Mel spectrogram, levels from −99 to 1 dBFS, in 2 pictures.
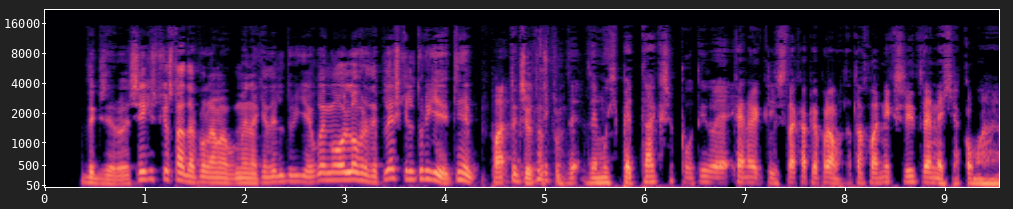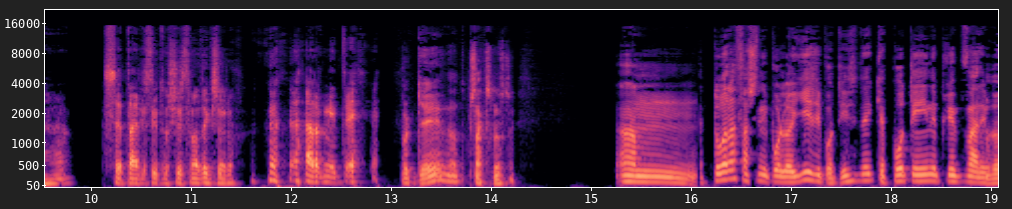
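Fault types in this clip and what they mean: Damaged data in a compressed stream: corrupted bytes in the coded speech make the decoder misread frames and resync at the next header. This gives brief blips of about 20 ms at 6.88–6.90 s, right after "μου έχει πετάξει ποτέ", at 16.02–16.05 s, just before "τώρα θα συνυπολογίζει", and at 18.93–18.95 s.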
